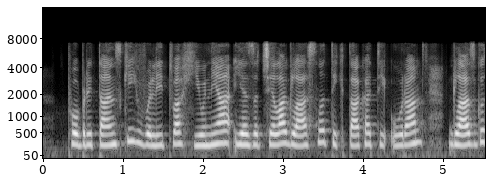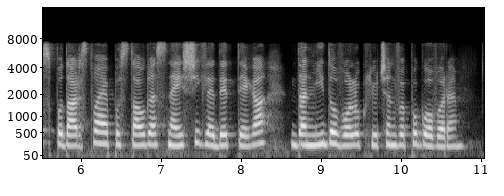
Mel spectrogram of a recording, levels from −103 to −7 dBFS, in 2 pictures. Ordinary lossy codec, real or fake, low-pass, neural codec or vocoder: none; fake; 7.2 kHz; codec, 16 kHz, 2 kbps, X-Codec, HuBERT features, trained on LibriSpeech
